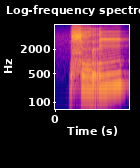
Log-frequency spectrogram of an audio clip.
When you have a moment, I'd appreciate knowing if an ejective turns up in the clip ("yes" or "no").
no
